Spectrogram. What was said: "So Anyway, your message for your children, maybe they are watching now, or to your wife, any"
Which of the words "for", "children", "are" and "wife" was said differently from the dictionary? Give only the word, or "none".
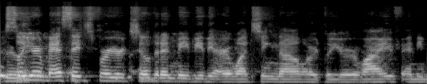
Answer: none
